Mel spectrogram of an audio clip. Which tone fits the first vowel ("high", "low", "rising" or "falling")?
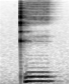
high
